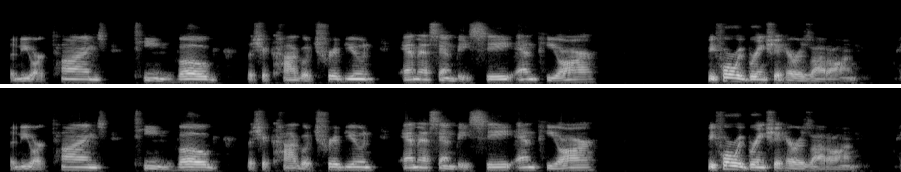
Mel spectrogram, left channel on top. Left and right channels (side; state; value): both; normal; correlation 0.07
